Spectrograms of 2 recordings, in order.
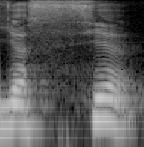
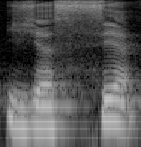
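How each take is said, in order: No difference in how they are said.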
